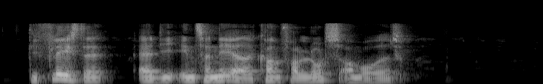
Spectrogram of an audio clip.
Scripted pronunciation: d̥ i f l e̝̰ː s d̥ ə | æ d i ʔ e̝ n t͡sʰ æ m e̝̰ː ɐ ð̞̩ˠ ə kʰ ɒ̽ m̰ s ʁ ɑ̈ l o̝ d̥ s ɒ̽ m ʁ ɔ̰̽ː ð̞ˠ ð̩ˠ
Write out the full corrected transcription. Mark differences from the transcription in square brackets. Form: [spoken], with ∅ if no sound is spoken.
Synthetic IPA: d̥ i f l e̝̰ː s d̥ ə | æ d i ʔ e̝ n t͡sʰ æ [n] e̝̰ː ɐ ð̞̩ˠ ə kʰ ɒ̽ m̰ [f] ʁ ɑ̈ l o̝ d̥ s ɒ̽ m ʁ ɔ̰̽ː ð̞ˠ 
